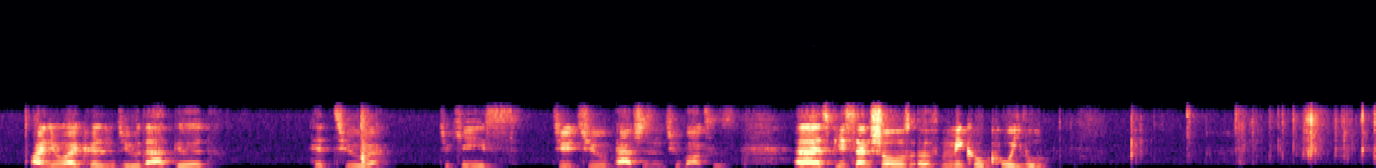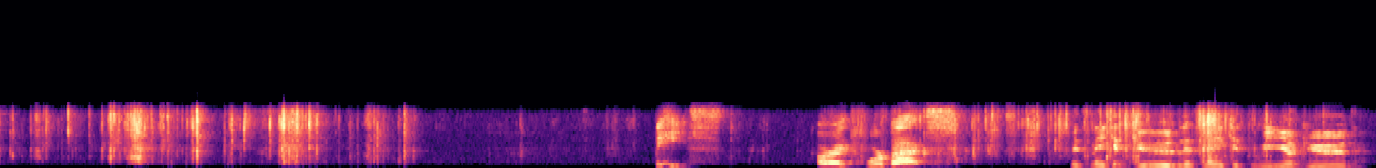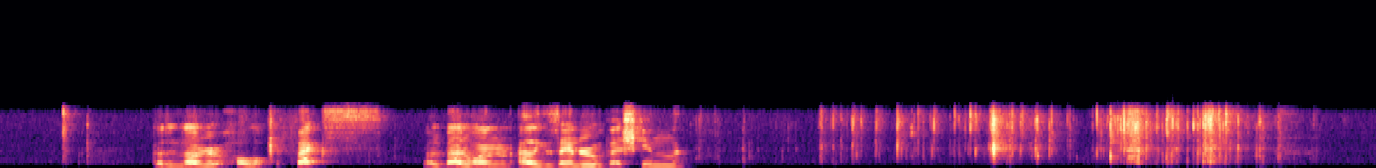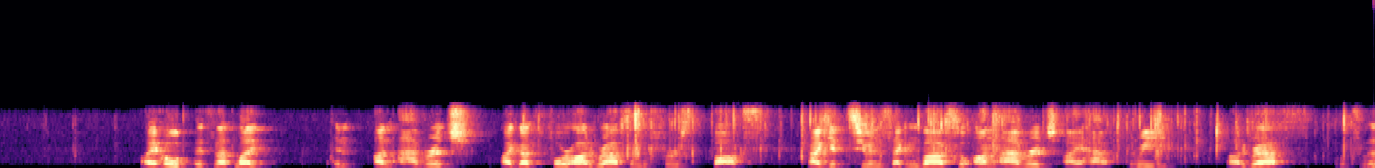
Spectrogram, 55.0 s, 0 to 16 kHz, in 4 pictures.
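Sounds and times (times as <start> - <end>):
foil wrapper crinkling and tearing: 12.3 - 18.0, 22.9 - 26.6, 35.7 - 40.5, 46.5 - 55.0.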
